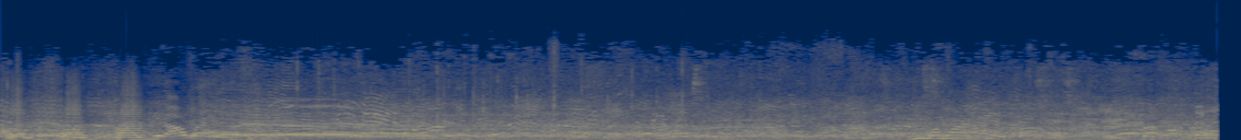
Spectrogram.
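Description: A large crowd chatters and shouts throughout.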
